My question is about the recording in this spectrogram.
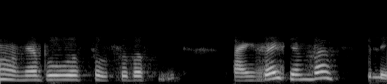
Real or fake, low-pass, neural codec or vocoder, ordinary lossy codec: fake; 3.6 kHz; codec, 24 kHz, 3.1 kbps, DualCodec; AAC, 16 kbps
